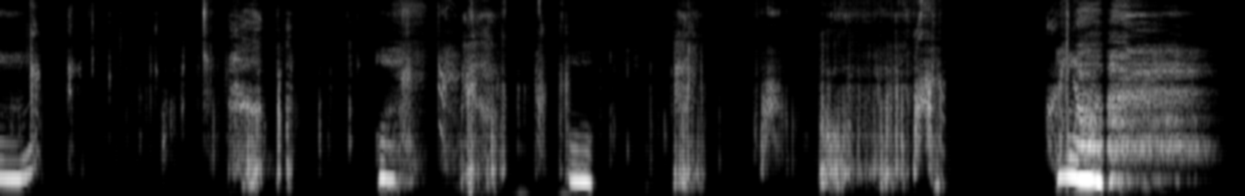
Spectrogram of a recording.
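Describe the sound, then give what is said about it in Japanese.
Wet chewing and mouth sounds in irregular bursts, with soft sighing breaths and short pauses between, ending in a louder, longer exhale. “これ、いっぱいもぐもぐしちゃうね。”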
